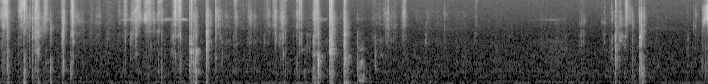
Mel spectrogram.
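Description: Tarot cards shuffled for a reading, quick crisp riffling bursts in several separate runs with pauses between, close and quiet.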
